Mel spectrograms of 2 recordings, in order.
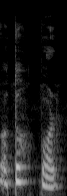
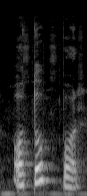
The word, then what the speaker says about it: অতঃপর: অ ত বিসর্গ পর বেশিরভাগ ক্ষেত্রে আমরা শব্দটিকে উচ্চারণ করে থাকি অতঃপর এটি কিন্তু সঠিক উচ্চারণ নয় এর সঠিক উচ্চারণ হবে অতঃপর কারণ উচ্চারণের নিয়ম অনুসারে বিসর্গ যুক্ত শব্দের মধ্যে বিসর্গের পরে যে বর্ণটি থাকবে সেই বর্ণটির দীপ্ত উচ্চারণ হবে তাই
